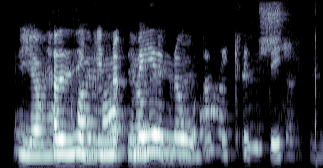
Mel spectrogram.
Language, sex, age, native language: Icelandic, female, 14, Icelandic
